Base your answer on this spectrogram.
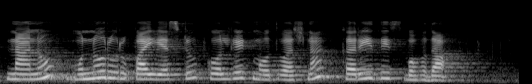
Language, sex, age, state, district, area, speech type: Kannada, female, 30-45, Karnataka, Chikkaballapur, rural, read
